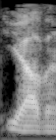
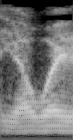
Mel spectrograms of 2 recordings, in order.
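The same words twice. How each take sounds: First: The middle consonant is pronounced as a V. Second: The middle consonant is pronounced as a W. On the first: The speaker calls it right. "that is actually spelled YHVH in the Tetragrammaton, not W. The V came first" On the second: The speaker calls it wrong.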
